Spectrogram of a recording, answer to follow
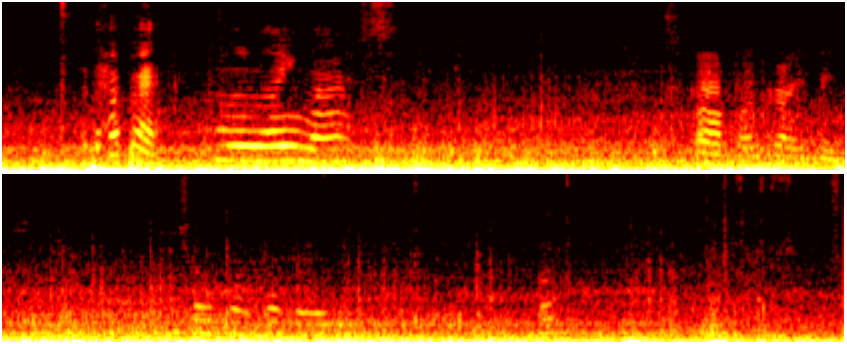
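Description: Steady low road rumble of a moving car heard inside the cabin, with a few short high-pitched voice sounds from a child over it.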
